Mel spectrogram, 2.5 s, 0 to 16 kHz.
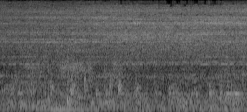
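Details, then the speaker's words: Mazda RX7 turbo boost leak: steady, sharp hiss of pressurized air escaping at the intake manifold joints and down the side, suspected cause of turbo lag; homemade welds and eBay parts leaking. "in the manifold we have a leak there as well and down the side so we have got a couple of leaks that may have been added towards my lagginess of this turbo"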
